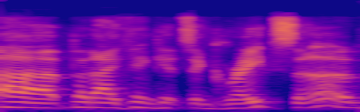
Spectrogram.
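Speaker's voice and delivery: ordinary delivery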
